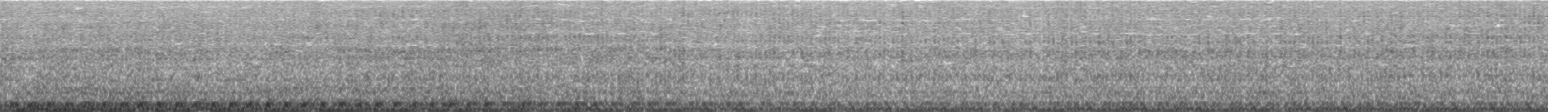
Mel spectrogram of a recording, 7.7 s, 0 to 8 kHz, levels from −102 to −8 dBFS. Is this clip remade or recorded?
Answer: remade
